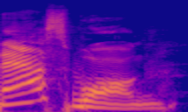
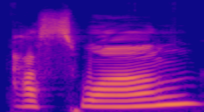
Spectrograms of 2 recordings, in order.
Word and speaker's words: aswang: They are a type of aswang in the culture, which The means fuck is an asswang? But what is an asswang? It's an evil spirit. I think it's more like aswang, not an aswang.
